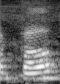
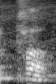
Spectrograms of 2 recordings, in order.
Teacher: पहले वाले अल्प प्राण होते हैं, दूसरे वाले महाप्राण होते हैं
